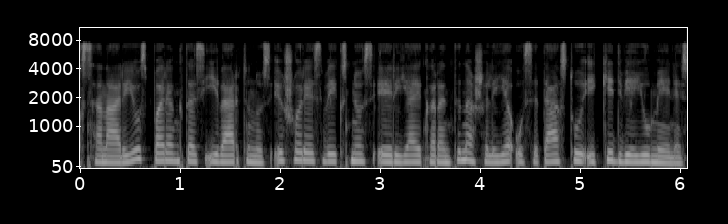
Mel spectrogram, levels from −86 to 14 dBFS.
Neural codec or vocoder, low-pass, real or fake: none; 7.2 kHz; real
